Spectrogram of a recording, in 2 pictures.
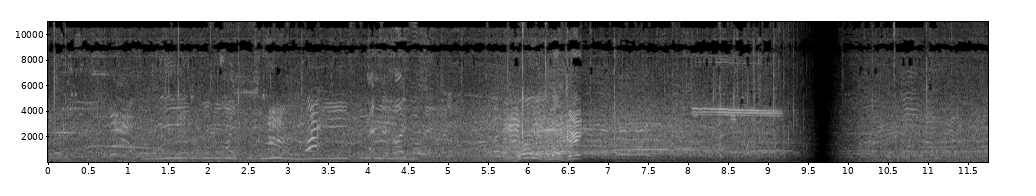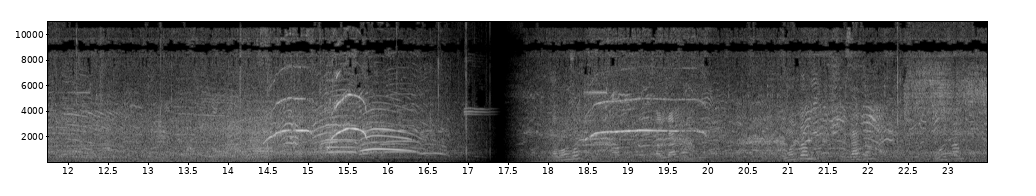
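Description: A large stadium crowd cheers and shouts loudly outdoors.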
